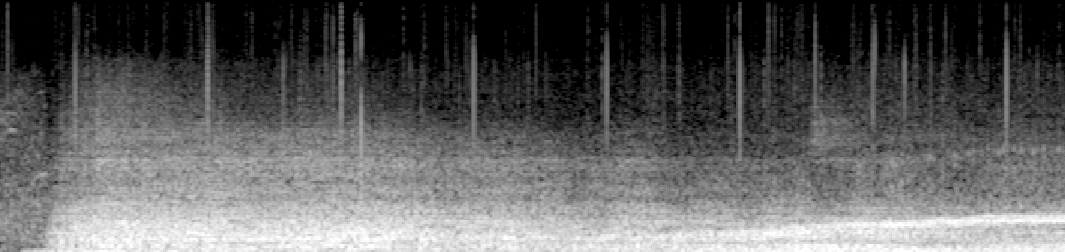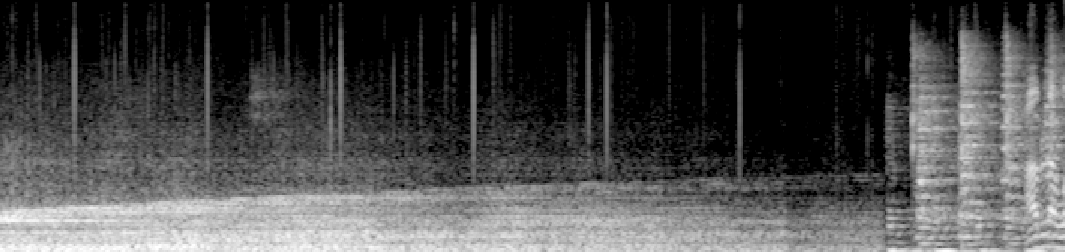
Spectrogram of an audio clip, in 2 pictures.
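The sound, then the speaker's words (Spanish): A loud, sustained rocket engine roar fills the whole clip as the rocket Tirano launches with three crew aboard, a deep rumbling blast whose tone slowly climbs in pitch before it shifts abruptly near the end. “Los tres tripulantes nos hallamos atados a nuestras literas especiales, sufriendo los horribles efectos de la aceleración.”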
